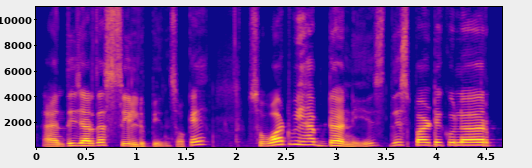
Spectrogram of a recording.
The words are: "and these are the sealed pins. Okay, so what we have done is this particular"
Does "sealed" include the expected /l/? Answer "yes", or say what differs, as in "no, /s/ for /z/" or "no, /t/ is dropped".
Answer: yes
